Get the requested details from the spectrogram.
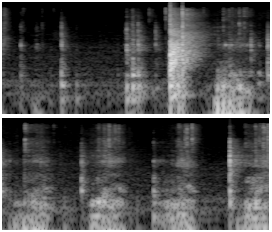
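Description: A small piece of solid hard bar soap, held by the fingertips, is scraped across a perforated metal box grater in repeated strokes. After a few light taps and one sharp, bright scrape, a series of grating, rasping strokes follows, each a bursty rasp with a low rumble underneath.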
